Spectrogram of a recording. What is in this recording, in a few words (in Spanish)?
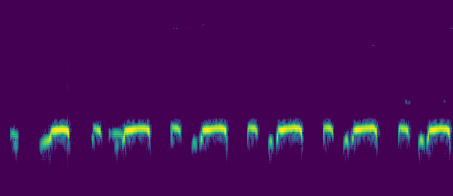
GUACOA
